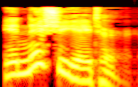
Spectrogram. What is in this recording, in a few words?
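"initiator", British English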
